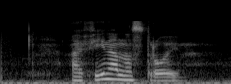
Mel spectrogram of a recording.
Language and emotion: Russian, neutral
